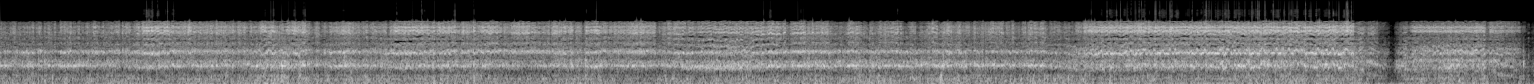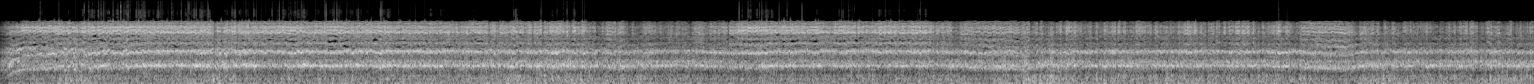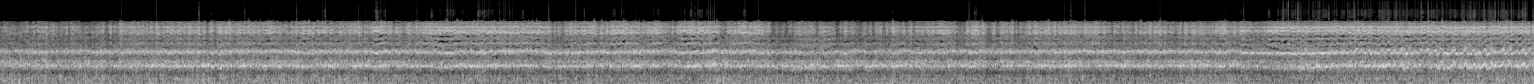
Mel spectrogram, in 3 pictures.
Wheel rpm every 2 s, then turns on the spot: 230, 230, 230, 220, 230, 220, 180, 100, 210, 230, 230, 220, 230, 230, 230, 230, 230, 230, 230, 230, 230, 230, 200.
none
